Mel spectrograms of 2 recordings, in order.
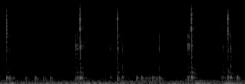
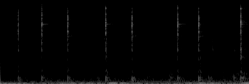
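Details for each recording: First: Cooler Master MM710 53G lightweight gaming mouse: crisp clicks with a dull creak in between when the right button is pressed down, even without pressing hard, from the shell flexing. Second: Cooler Master MM710 53G gaming mouse left button: crisp, clean clicks about three a second with no creak; normal (creaking occurs only on the right button).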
